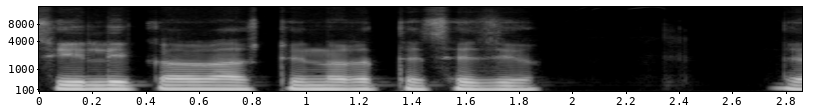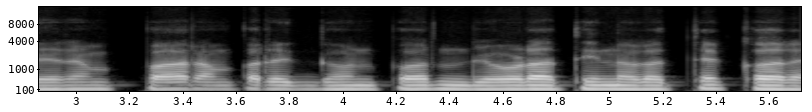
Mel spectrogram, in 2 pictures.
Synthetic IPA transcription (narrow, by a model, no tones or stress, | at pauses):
t͡ʃiːlikaɾaːsʈɾinoɾɐt̪ːet͡ʃʰed͡ʒijo | b̪eːɾempaːɾəmpəɾik̚d̪ʱunpəɾd͡ʒoːɽat̪inoɾət̪jekəɾe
